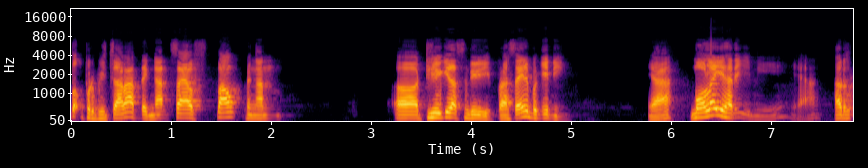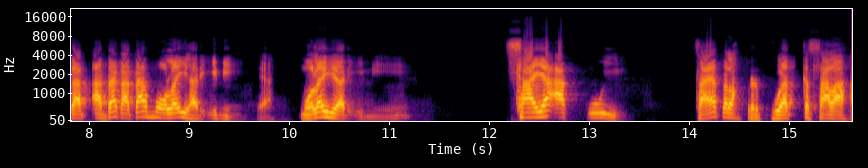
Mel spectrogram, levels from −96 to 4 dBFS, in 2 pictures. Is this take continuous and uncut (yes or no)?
yes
